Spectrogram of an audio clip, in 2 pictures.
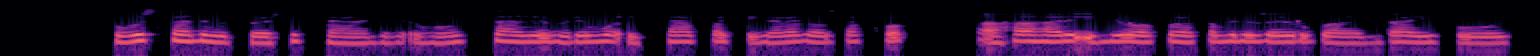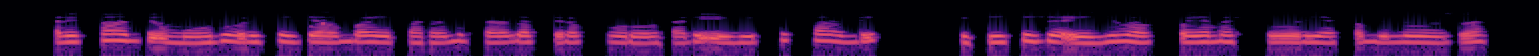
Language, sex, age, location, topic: Kinyarwanda, female, 18-24, Huye, education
